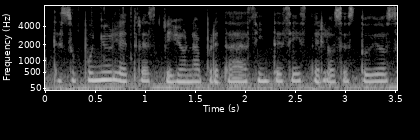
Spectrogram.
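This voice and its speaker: Soft-spoken delivery at a moderate pace. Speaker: ASMR creator. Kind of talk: reading a novel aloud.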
